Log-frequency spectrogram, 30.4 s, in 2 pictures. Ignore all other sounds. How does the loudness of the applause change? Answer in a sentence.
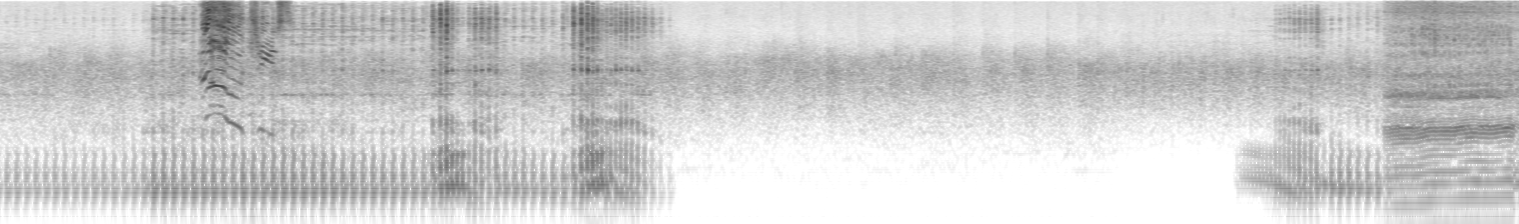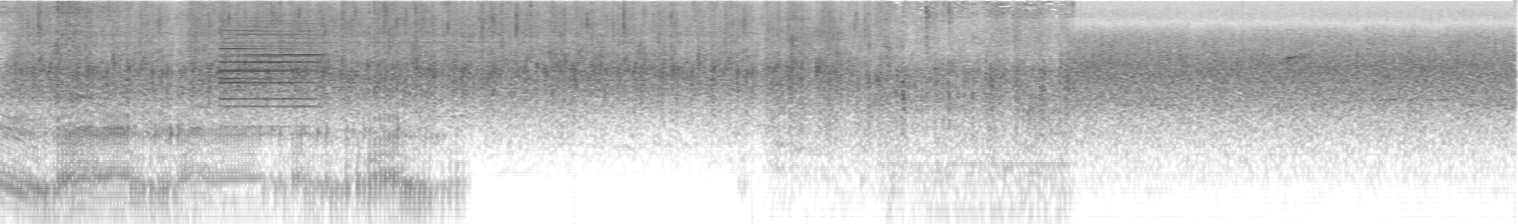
The loudness of the applause goes up.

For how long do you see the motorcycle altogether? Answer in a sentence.
You can hear the motorcycle for 14 seconds altogether.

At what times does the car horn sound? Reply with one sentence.
The car horn can be heard from 17.4 to 18.6 s.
